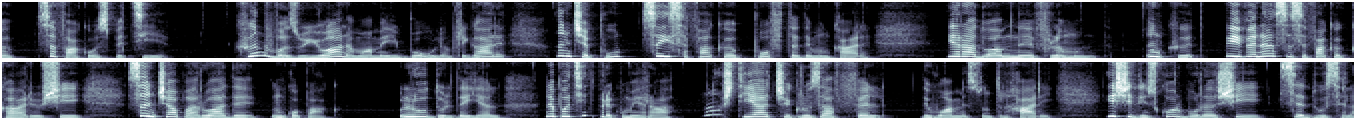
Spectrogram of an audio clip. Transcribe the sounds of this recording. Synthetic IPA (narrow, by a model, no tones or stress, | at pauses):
səfakəospe̞t̪sije̞ | kʰɨnd̪vəzujoanamoame̞jboulɨnfɾiɡaɾe̞ | ɨnt͡ʃe̞pu | səjise̞fakəpʰo̞ft̪əd̪e̞mɨŋkʰaɾe̞ | je̞ɾad̪oamne̞fləmɨnt̪ | ɨŋkʰɨt̪ | ɨjve̞neasəse̞fakəkʰaɾjuʃi | səɨnt͡ʃapəaɾoad̪e̞ɨŋko̞pak | lud̪uld̪e̞je̞l | ne̞pət̪sit̪pɾe̞kumje̞ɾa | nuʃt̪ijat͡ʃe̞ɡɾozafe̞l | d̪e̞oame̞nʲsunt̪ɨnhaɾij | jeʃid̪insko̞rbuɾəʃise̞d̪use̞l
